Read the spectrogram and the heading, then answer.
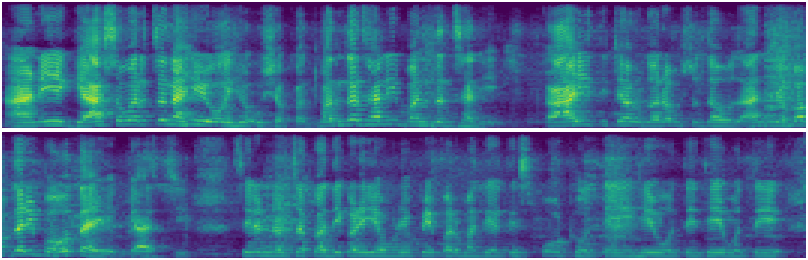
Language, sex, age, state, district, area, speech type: Marathi, female, 60+, Maharashtra, Thane, rural, spontaneous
